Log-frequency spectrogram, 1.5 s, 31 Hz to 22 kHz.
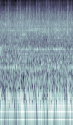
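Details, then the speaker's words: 1985 Merkur XR4Ti turbo, warm and running: steady idle with a soft, quick puffing tick in time with the firing pulses; an exhaust leak, exact location not found, possibly near the hot turbo. "it does have a bit of an exhaust leak sounds like it might be coming from I don't know if that's just a hot oh that that turbo is hot right now"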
